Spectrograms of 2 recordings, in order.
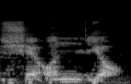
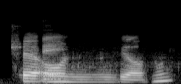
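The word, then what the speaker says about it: xeonllo: Maybe a sh for the X. I'd like to, yeah. That's what Basque does. Yeah, it's not quite a something like that. Sheonlyo, an N-Elia cluster.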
